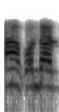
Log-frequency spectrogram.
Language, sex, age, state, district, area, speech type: Tamil, female, 60+, Tamil Nadu, Madurai, rural, conversation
